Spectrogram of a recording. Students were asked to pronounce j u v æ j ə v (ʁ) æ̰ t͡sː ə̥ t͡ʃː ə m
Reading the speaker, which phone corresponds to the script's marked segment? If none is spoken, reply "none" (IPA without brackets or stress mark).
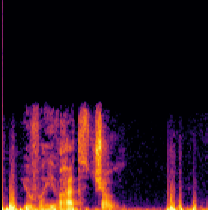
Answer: ʁ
